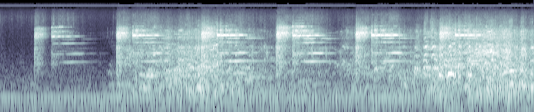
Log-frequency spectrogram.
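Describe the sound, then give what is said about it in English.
A comically odd heartbeat of Mr. Benny, heard through a doctor's stethoscope during a medical examination, rendered as bursts of bright, buzzy, warbling tones in a repeating pattern, with a busy wash of laughter-like crowd noise rising underneath. “Well, that's certainly a peculiar heartbeat.”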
